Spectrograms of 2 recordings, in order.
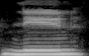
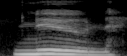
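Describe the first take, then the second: First: The vowel is made with the tongue pushed forward. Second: The vowel is made with the tongue further back. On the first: The speaker calls it wrong. "the tongue, it's like sort of pushed forward" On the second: The speaker calls it right. "noon, instead of noon"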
